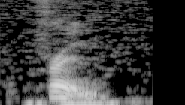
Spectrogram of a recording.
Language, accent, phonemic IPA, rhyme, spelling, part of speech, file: English, UK, /ˈfɹuːm/, -uːm, Frome, proper noun, En-uk-Frome.ogg
- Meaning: 1. A town and civil parish with a town council in Somerset, England, previously in Mendip district (OS grid ref ST7848) 2. A river in Dorset, England, that serves Dorchester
